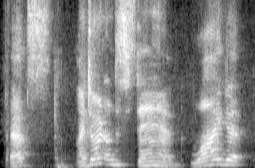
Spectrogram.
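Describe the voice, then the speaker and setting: A man's voice: high voice, lively intonation, a little slow, fairly bright tone, slightly rough. An Australian man giving blunt, opinionated, casual banter with some swearing on a podcast. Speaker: podcast panellist.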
